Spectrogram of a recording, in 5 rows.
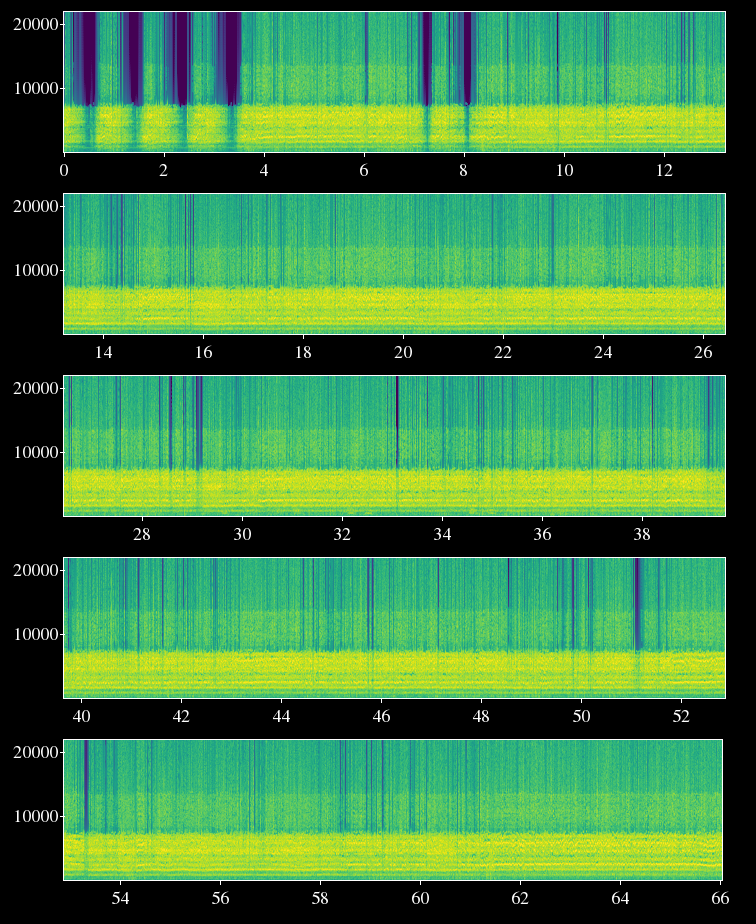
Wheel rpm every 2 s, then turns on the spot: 50, 90, 220, 140, 180, 220, 230, 230, 230, 220, 220, 230, 230, 230, 230, 230, 240, 230, 230, 220, 230, 230, 230, 240, 230, 230, 220, 220, 230, 230, 210, 200, 200.
none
